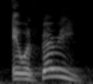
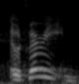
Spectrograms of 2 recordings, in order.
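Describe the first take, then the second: No difference in how they are said.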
